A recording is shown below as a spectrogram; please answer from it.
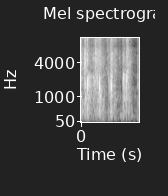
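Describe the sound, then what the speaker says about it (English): A small audience claps during an interview, a short burst of scattered, uneven hand claps from several people, fairly close and moderately soft. "Yeah, clap for that."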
